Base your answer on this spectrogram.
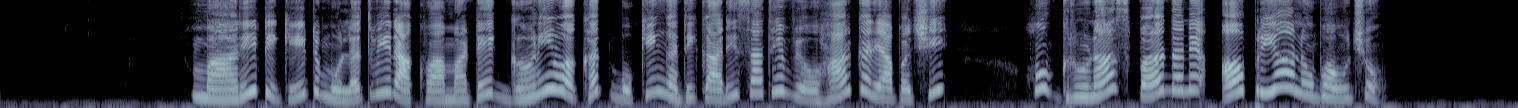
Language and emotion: Gujarati, disgusted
